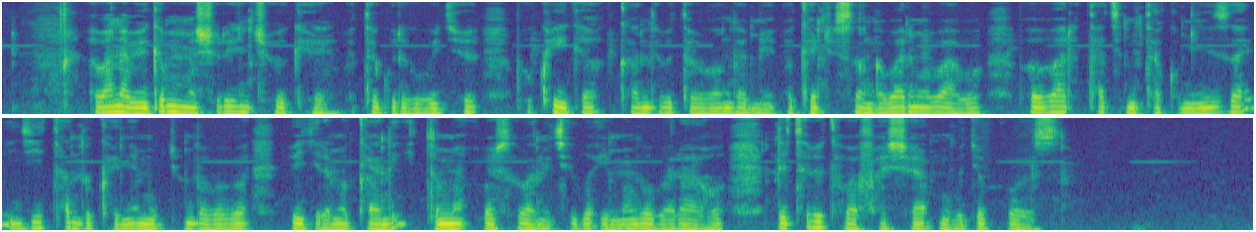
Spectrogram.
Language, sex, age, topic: Kinyarwanda, female, 36-49, education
